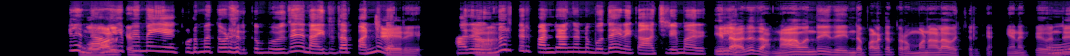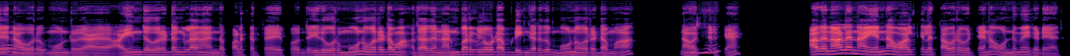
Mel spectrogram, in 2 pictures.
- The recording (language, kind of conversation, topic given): Tamil, podcast, ஊடகங்கள் மற்றும் கைப்பேசிகள் உரையாடலைச் சிதறடிக்கிறதா, அதை நீங்கள் எப்படி சமாளிக்கிறீர்கள்?
- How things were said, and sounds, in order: none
